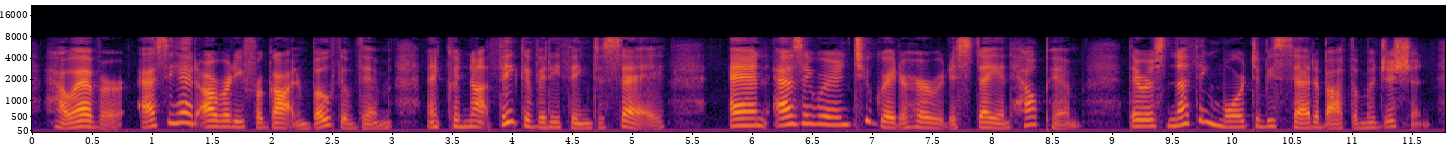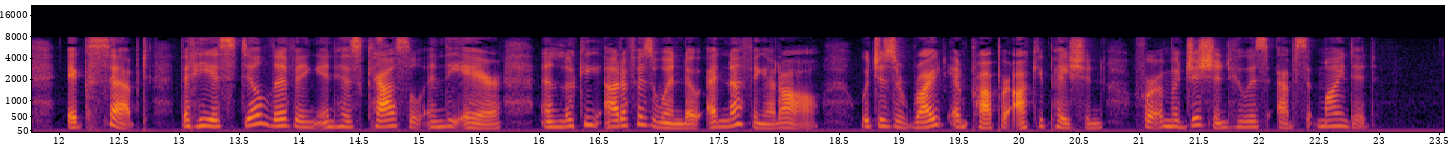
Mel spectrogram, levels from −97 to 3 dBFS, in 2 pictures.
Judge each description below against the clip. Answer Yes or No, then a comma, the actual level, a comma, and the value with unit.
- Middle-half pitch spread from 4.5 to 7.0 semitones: Yes, average, 5.1 semitones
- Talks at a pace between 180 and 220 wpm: Yes, average, 195 wpm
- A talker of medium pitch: Yes, medium, 180 Hz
